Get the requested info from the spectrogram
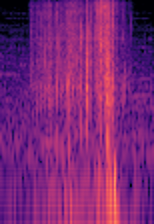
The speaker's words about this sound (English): You hear crackling of bone. And she pulls out a brilliant blue gem, handing it to you, Flint.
